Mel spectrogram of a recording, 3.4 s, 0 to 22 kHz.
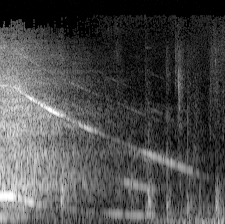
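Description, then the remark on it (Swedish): A vacuum cleaner, used by a 20-year-old young man in a practice apartment during a moving-out course at Almåsa on the coast outside Västerhaninge, roars loudly, then is switched off, its motor whine sliding steadily downward as it winds down over a few seconds, leaving faint room noise and light clatter. “den som just har dammsugit heter Oliver”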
